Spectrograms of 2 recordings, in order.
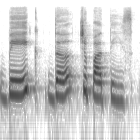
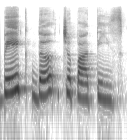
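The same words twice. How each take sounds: The two takes are said the same way.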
